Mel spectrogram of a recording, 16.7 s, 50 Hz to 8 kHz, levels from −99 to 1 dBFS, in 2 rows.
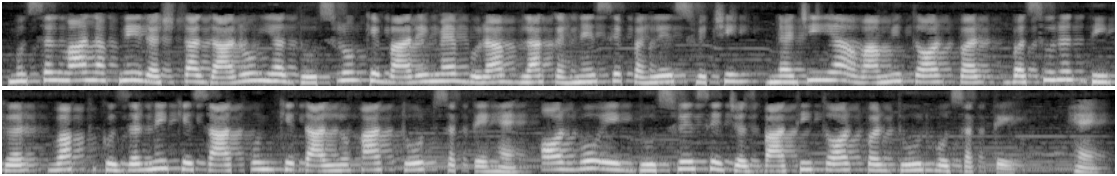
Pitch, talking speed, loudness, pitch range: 215 Hz, 160 wpm, -20 LUFS, 200-235 Hz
